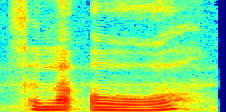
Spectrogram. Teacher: 發音時舌身降低並後縮，口腔肌肉鬆弛，雙唇收圓，口型稍微張大，氣流通過而成音。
